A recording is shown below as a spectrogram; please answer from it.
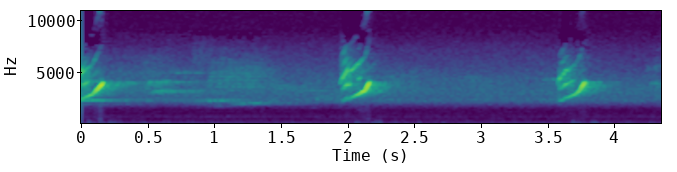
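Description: Common Chiffchaff giving three short, high, upslurred 'hweet' notes, about two seconds apart, over a faint steady hiss.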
